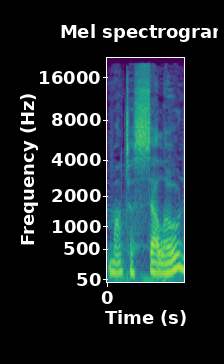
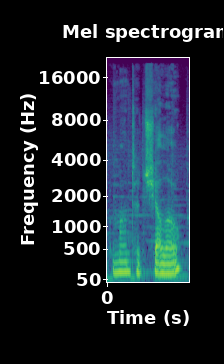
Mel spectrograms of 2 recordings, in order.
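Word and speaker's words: Monticello: you those the angry hunks montelo Utah is pronounced montelo not monello funny story I was in a middle school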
